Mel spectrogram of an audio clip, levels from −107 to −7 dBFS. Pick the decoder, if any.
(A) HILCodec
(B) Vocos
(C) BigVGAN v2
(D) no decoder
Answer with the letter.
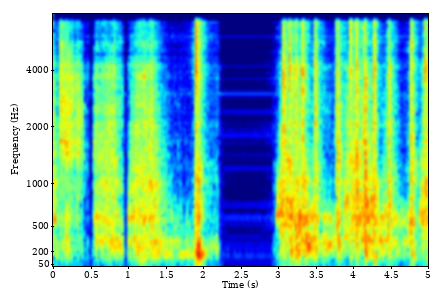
A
